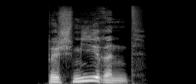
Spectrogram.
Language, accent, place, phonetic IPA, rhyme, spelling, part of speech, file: German, Germany, Berlin, [bəˈʃmiːʁənt], -iːʁənt, beschmierend, verb, De-beschmierend.ogg
- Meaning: present participle of beschmieren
